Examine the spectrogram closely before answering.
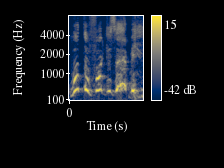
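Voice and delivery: high, laughing mock confusion; imitating a friend laughing at nonsense; baffled laugh. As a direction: squeal it through laughter in disbelief.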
